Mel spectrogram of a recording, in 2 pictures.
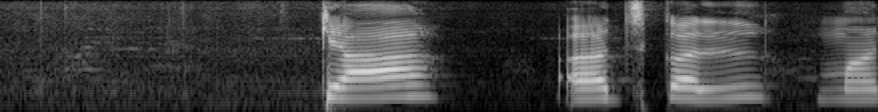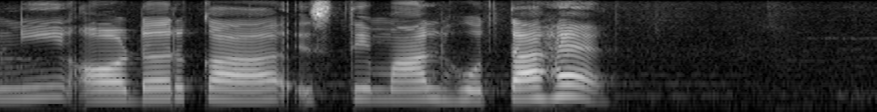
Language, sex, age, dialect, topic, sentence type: Hindi, female, 18-24, Marwari Dhudhari, banking, question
